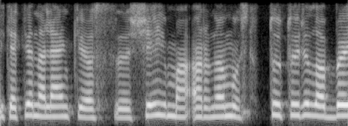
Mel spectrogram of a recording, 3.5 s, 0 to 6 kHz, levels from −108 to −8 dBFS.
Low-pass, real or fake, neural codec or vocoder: 5.4 kHz; fake; codec, 16 kHz, 8 kbps, FunCodec, trained on Chinese and English, 25 frames a second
